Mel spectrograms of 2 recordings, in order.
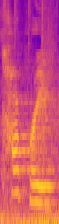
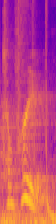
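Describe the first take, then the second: First: It is said the non-American, local way. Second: It is said the American English way. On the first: The speaker calls it right. "And that's Capri" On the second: The speaker calls it wrong. "not Capri, as we say in American English"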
